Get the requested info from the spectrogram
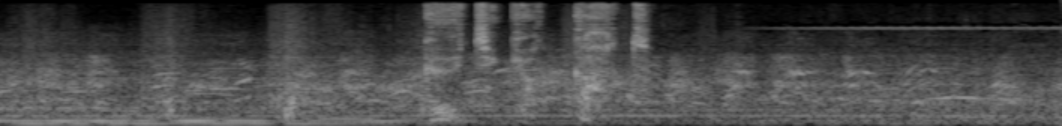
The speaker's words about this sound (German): Was, was ist mit den Hunden los? Was ist das für ein Geräusch?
